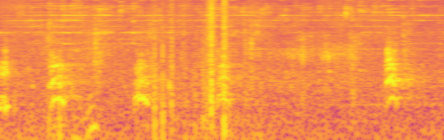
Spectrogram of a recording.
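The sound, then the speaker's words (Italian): Sheep bells clank irregularly with a few sharp metallic knocks, and three dogs that were lying beside the sheep set off at the sound, giving several short yelps and barks over a hissy outdoor background. “I tre cani accovacciati, sonnolenti, accanto alle pecore, al suono delle campanelle sono partiti a razzo.”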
